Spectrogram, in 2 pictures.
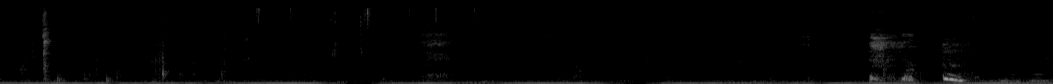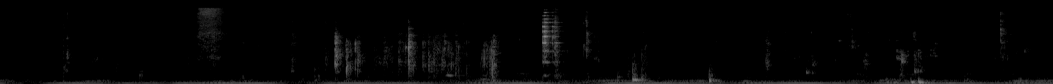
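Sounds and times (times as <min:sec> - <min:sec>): person chewing: 0:00.1 - 0:05.5, 0:10.4 - 0:13.6, 0:14.8 - 0:21.0.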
